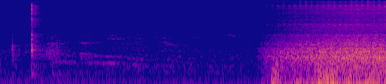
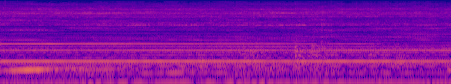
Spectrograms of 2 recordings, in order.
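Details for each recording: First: Outdoor AC condenser unit after repair, fuse back in, thermostat set to cool: quiet a few seconds, then the unit kicks on and the fan whoosh builds steadily. The fan now runs, so the repair succeeded. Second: Outdoor AC condenser unit set to cool: compressor running with a loud, steady low electrical hum but the fan does not run, even after trying to kickstart it with a screwdriver. Diagnosed as a bad capacitor.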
